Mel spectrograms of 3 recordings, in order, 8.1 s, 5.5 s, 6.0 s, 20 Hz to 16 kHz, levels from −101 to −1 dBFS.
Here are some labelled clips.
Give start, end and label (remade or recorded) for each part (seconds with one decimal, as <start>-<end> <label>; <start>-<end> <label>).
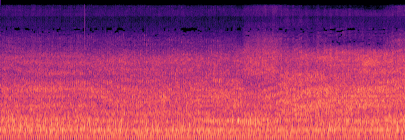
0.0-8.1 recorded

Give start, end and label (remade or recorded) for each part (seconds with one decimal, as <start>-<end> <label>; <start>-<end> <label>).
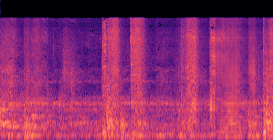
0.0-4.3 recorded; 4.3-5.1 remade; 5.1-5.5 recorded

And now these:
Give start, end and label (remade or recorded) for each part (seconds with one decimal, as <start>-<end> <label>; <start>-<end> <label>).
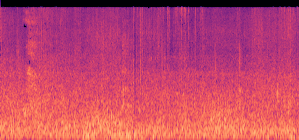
0.0-1.0 recorded; 1.0-2.1 remade; 2.1-3.3 recorded; 3.3-4.5 remade; 4.5-6.0 recorded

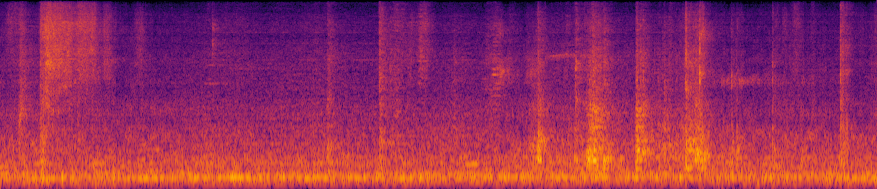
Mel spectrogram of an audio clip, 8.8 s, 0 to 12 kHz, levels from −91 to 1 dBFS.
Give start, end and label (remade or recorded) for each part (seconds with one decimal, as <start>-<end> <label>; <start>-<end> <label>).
0.0-1.9 remade; 1.9-5.0 recorded; 5.0-5.5 remade; 5.5-6.8 recorded; 6.8-8.8 remade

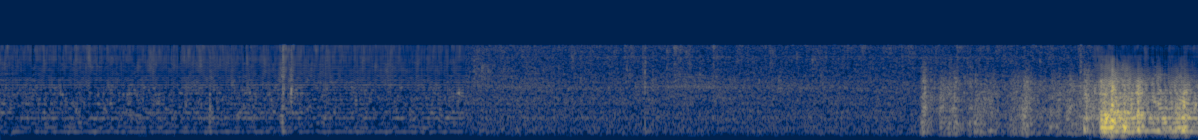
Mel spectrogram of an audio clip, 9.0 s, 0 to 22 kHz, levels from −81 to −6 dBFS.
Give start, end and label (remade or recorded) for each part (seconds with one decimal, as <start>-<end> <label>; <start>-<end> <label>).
0.0-3.5 remade; 3.5-8.2 recorded; 8.2-9.0 remade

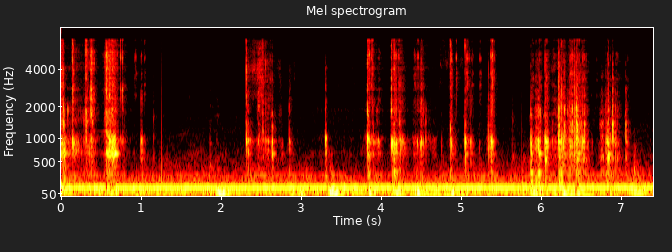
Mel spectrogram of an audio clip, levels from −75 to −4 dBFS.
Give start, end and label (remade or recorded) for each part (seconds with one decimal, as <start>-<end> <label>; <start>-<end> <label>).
0.0-0.9 remade; 0.9-3.1 recorded; 3.1-4.7 remade; 4.7-7.4 recorded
